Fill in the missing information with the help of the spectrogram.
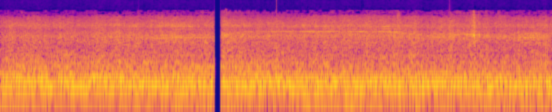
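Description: Steady rushing of swollen, fast-flowing floodwater in an urban drainage stream, a continuous low-heavy noise with no let-up; the sound cuts out for an instant a little under three seconds in.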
